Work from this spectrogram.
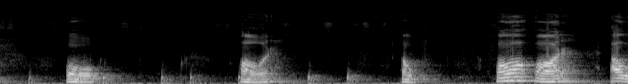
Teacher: इसका मतलब ये है कंठ और ओष्ठ इन दोनों से बोला जाता है कौन कौन सा वर्ण? ओ और औ, ओ और औ ये दो वर्ण कंठ और ओष्ठ इन दोनों से बोला जाएगा, कंठ से और ओष्ठ से होंठ से बोला जाएगा। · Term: कंठोष्ठ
